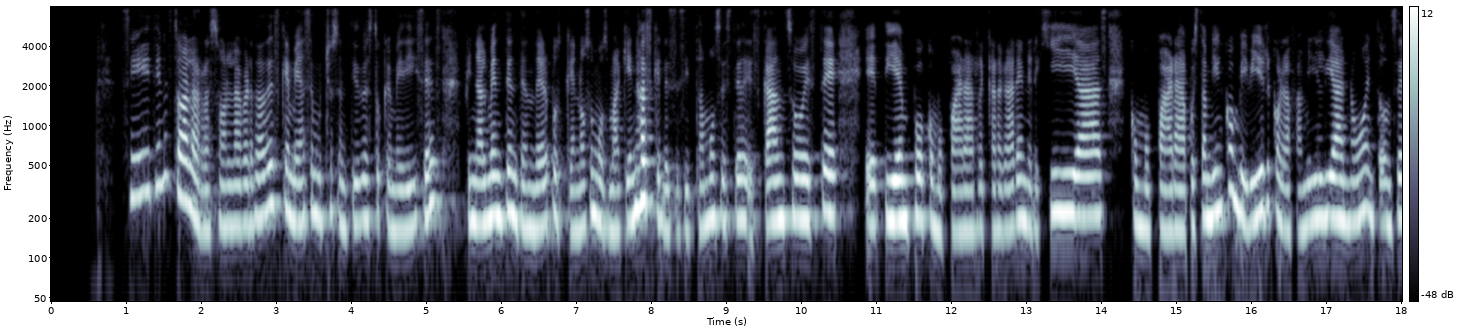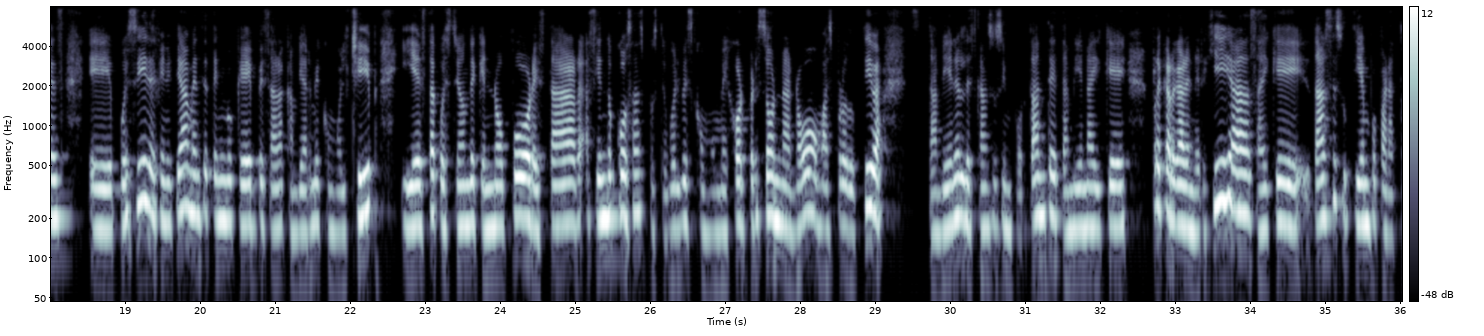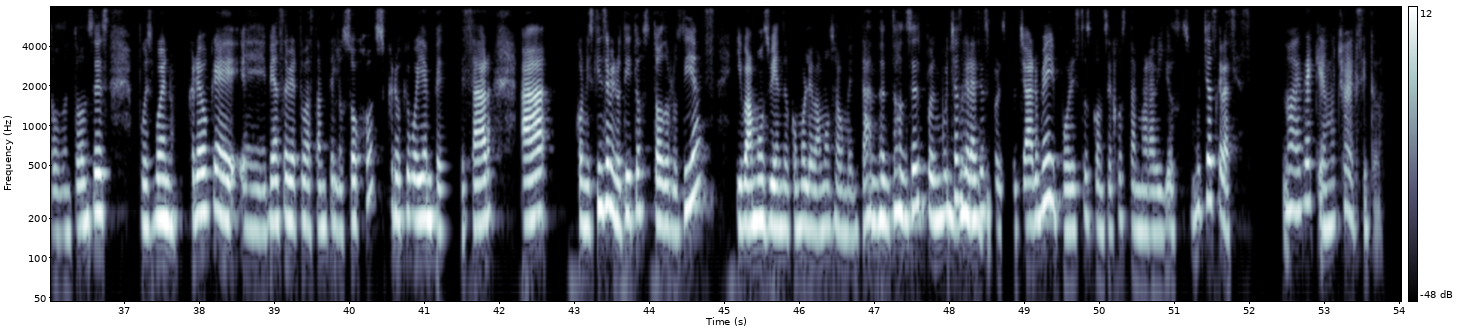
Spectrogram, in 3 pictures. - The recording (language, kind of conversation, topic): Spanish, advice, ¿Cómo puedo priorizar el descanso sin sentirme culpable?
- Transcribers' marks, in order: chuckle; chuckle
